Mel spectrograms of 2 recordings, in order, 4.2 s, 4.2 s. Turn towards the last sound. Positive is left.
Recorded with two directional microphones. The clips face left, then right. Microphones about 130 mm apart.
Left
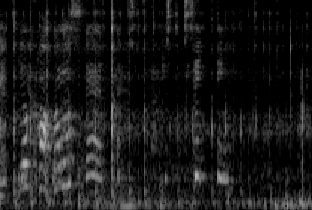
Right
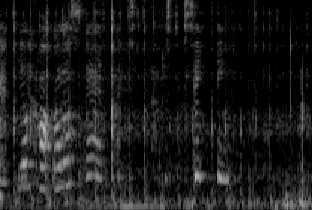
turn(degrees=15)  # may be behind; listen again after turning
